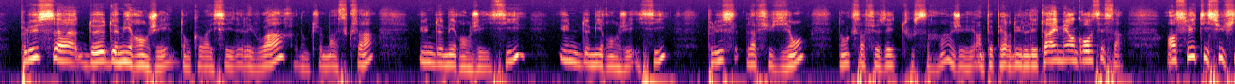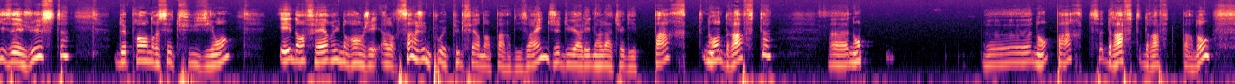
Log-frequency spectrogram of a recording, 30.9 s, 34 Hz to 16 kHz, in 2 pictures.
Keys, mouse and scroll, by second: 4.1 space, 5.0 click, 5.3 space, 6.7 click, 7.2 space, 8.9 click, 9.2 space, 10.6 click, 11.0 space, 11.4 click, 11.7 space, 12.9 scroll up 2, 13.3 scroll down 2, 14.0-14.8 drag.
